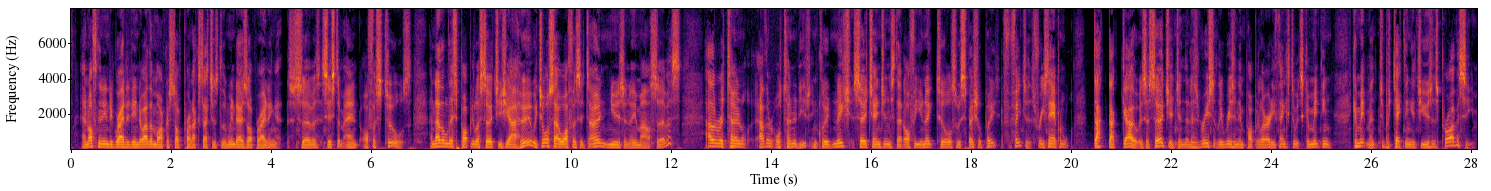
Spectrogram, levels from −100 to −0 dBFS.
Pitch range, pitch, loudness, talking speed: 135-160 Hz, 150 Hz, -28 LUFS, 145 wpm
